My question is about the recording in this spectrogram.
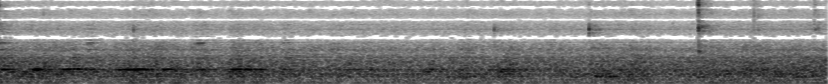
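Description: Quiet room tone: a steady low background hiss, with a faint hum in the first few seconds and a faint click about seven seconds in.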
